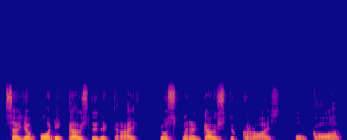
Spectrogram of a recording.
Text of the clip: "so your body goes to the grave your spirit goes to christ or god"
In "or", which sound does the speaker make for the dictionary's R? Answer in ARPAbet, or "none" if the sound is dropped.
L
